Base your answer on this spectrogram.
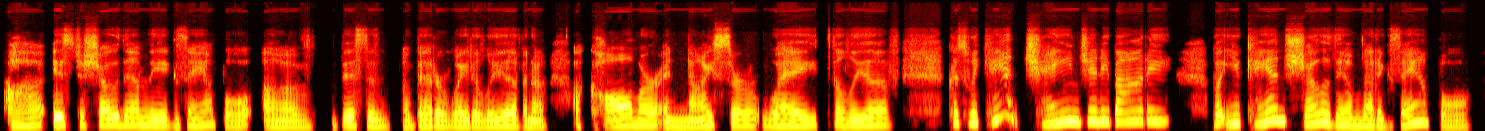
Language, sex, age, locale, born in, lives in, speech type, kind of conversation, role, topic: English, female, 40-44, en-US, United States, United States, conversation, advice, advisor, How should I respond after finding out a close friend betrayed my trust?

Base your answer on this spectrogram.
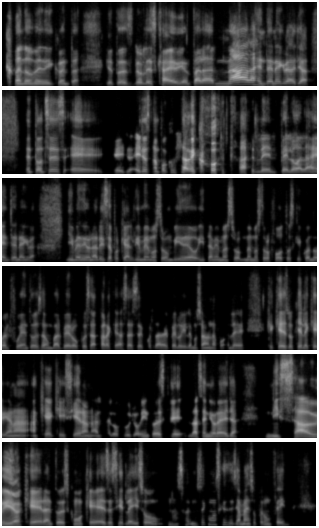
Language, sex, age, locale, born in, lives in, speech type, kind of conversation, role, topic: Spanish, male, 30-34, es-CO, United States, United States, conversation, unstructured, none, ¿Cuál ha sido tu viaje más memorable hasta ahora?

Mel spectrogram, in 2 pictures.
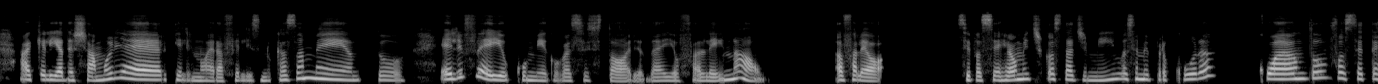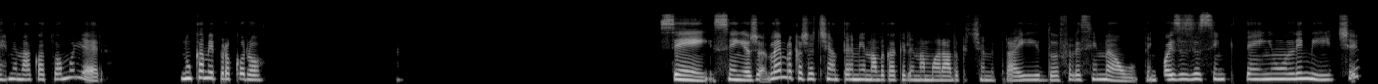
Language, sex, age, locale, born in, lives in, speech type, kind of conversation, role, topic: Portuguese, female, 50-54, pt-BR, Brazil, Spain, conversation, podcast, guest, Qual canção te lembra imediatamente um grande amor?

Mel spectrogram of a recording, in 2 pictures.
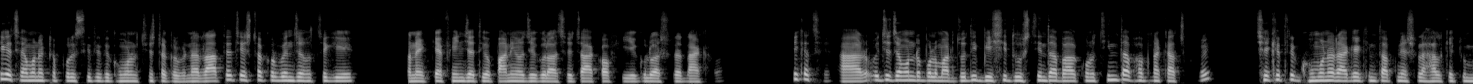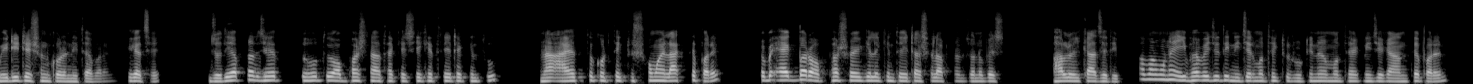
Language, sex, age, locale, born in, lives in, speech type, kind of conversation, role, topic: Bengali, male, 25-29, bn-BD, Bangladesh, Bangladesh, conversation, advice, advisor, ঘুমের আগে কীভাবে ফোন ও ট্যাবলেটের স্ক্রীন ব্যবহার কমাতে পারি?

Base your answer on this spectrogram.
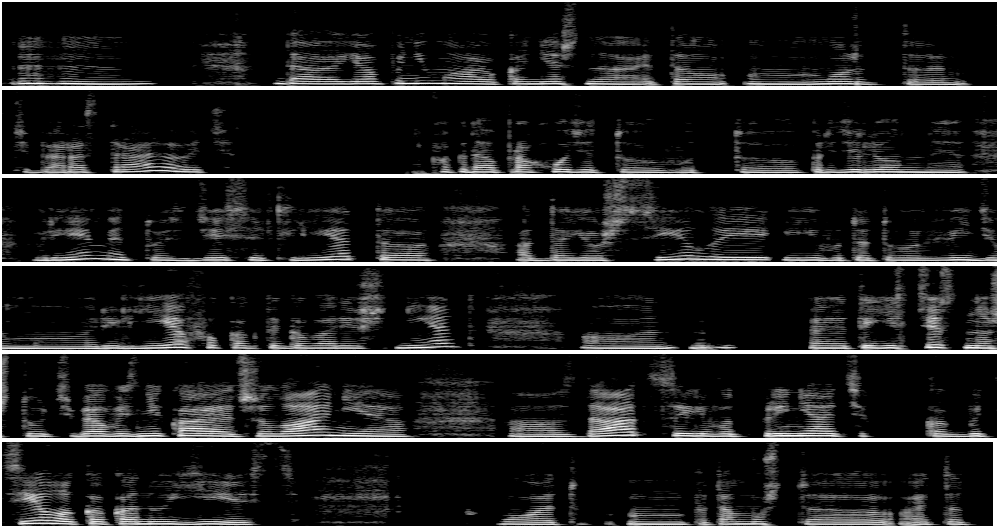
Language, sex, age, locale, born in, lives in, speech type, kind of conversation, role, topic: Russian, female, 30-34, ru-RU, Russia, Estonia, conversation, advice, advisor, Что вы чувствуете во время тренировок, когда не видите результатов и испытываете застой и разочарование?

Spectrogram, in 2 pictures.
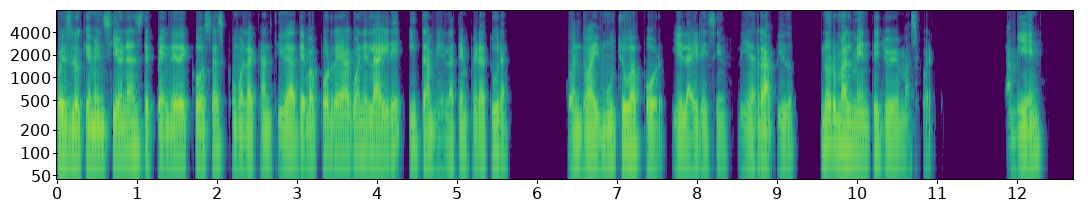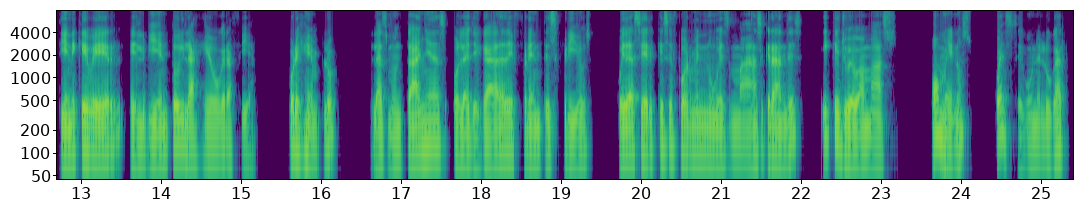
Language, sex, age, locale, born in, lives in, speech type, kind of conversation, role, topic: Spanish, male, 25-29, es-CO, Colombia, Netherlands, read, expert-assistant, expert, ¿Cómo se produce la lluvia?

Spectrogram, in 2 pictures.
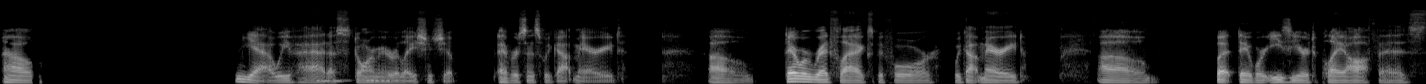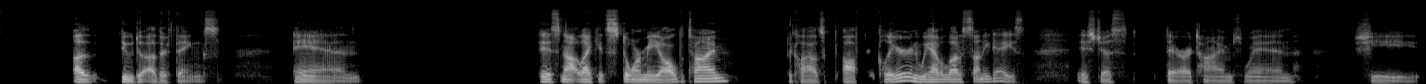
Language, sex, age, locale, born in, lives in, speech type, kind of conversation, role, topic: English, male, 45-49, en-US, United States, United States, conversation, advice, user, How can I discuss a recent disagreement with my partner?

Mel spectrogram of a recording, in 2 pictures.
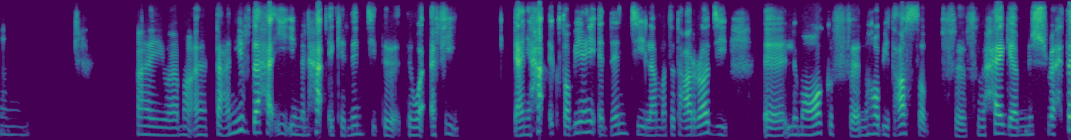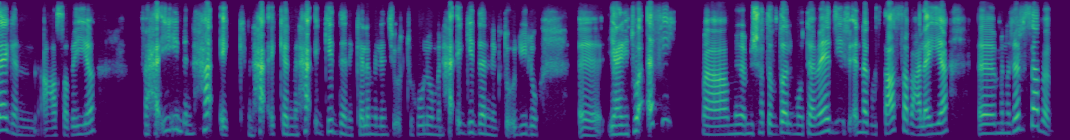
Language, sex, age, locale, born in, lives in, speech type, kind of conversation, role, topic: Arabic, female, 40-44, ar-EG, Egypt, Greece, conversation, advice, advisor, إزاي بتوصف إحساسك بالذنب ولوم نفسك بعد الانفصال؟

